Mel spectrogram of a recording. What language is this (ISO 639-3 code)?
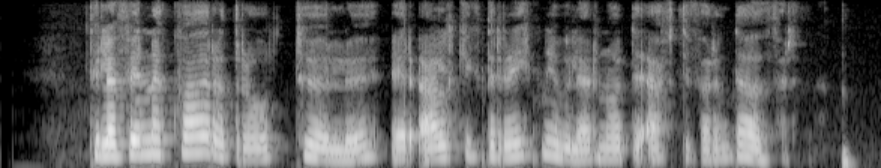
isl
